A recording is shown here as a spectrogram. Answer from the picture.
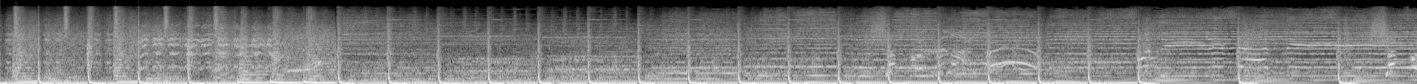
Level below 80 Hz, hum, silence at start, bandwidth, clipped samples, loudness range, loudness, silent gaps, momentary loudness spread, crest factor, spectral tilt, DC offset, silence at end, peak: -10 dBFS; none; 0 s; 16.5 kHz; 0.3%; 3 LU; -9 LUFS; none; 4 LU; 6 dB; -4.5 dB/octave; under 0.1%; 0 s; 0 dBFS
